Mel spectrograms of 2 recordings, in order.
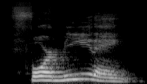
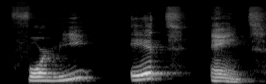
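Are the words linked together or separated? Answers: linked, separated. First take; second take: linked; separated. First: The words run together with linked sounds. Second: Each word is said separately with pauses. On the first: The speaker calls it right. "A gente vai juntar o T no A" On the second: The speaker calls it wrong. "Só que ninguém pronuncia assim, né? A gente não pronuncia as frases pausadamente"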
